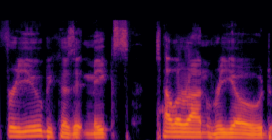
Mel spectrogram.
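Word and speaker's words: Tel'aran'rhiod: you because it makes teleron riode which is how I have to pronounce that now because of the television show it makes it a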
